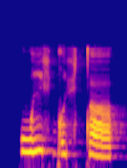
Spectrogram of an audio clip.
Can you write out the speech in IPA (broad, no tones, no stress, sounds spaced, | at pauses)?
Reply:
w i ç ɡ o ç t ɐ̃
